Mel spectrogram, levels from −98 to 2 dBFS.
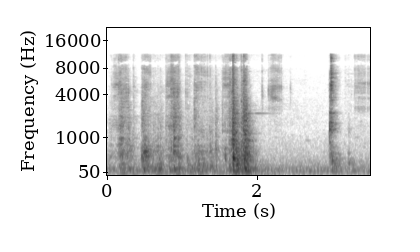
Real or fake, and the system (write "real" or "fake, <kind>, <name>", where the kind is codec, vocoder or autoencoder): real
